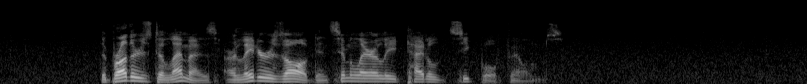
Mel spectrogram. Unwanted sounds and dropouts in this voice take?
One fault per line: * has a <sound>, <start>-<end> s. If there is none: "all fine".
all fine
